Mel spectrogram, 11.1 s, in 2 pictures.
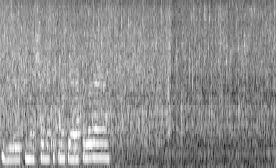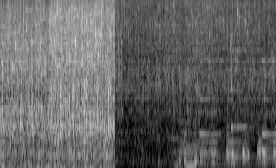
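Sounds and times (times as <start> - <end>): patties sizzling in oil: 0.0 - 11.0
quiet background music: 8.9 - 11.0.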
